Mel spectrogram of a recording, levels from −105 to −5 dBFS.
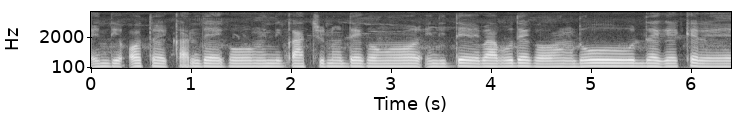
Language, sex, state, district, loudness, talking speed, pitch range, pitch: Chakma, female, Tripura, Dhalai, -16 LUFS, 120 wpm, 150-155 Hz, 150 Hz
